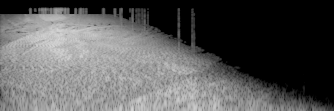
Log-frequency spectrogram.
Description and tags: Insane sound created with coagula using original bitmap images.
ambient, insane, space, synth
